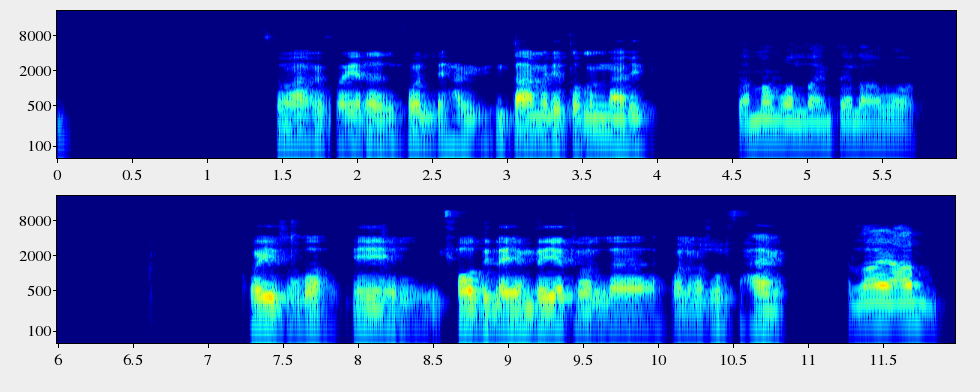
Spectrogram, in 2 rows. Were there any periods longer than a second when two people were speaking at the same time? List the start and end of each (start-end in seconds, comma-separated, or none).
none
